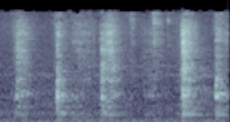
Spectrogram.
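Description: Steel spoon scraping and stirring semolina around a metal frying pan, four rasping strokes in the two seconds, as the rava is roasted toward golden.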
